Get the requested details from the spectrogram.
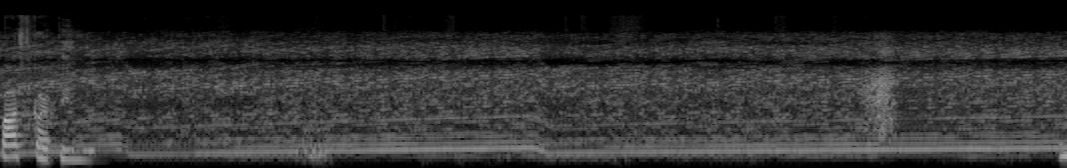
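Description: A car engine revs up steadily, dropping in pitch briefly at each gear change.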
